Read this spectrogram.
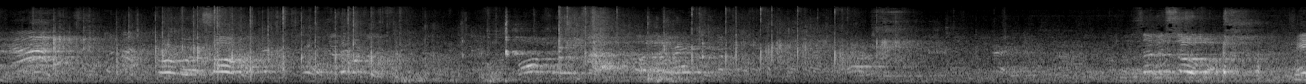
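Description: Shoes squeak sharply on a court floor.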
